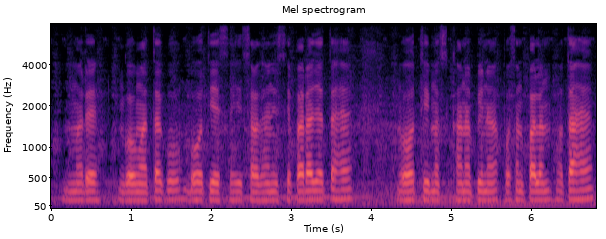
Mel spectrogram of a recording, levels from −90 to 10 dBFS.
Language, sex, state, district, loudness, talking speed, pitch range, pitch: Hindi, male, Chhattisgarh, Balrampur, -29 LUFS, 185 wpm, 140-150 Hz, 140 Hz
